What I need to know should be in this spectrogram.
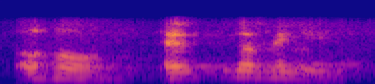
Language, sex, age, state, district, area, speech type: Odia, male, 18-30, Odisha, Sambalpur, rural, conversation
